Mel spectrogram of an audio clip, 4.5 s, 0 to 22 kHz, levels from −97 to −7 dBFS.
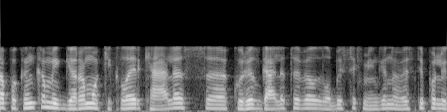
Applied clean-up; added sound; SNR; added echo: none; none; none; none.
